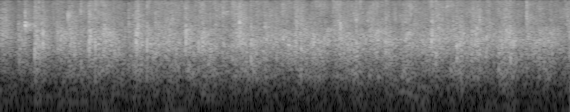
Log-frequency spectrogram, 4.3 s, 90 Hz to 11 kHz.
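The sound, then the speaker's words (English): The live audience of a program on the book The American Resting Place, 400 Years of History Through Our Cemeteries and Burial Grounds applauds itself, a dense wash of many hands clapping at once, holding an even, loud level throughout with no voices standing out. “We also want to thank everyone in our live audience for participating in the program, and I think you should give yourselves a big round of applause.”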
